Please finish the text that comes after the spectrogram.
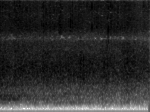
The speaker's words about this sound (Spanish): Denle un aplauso al Señor entonces, por favor.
